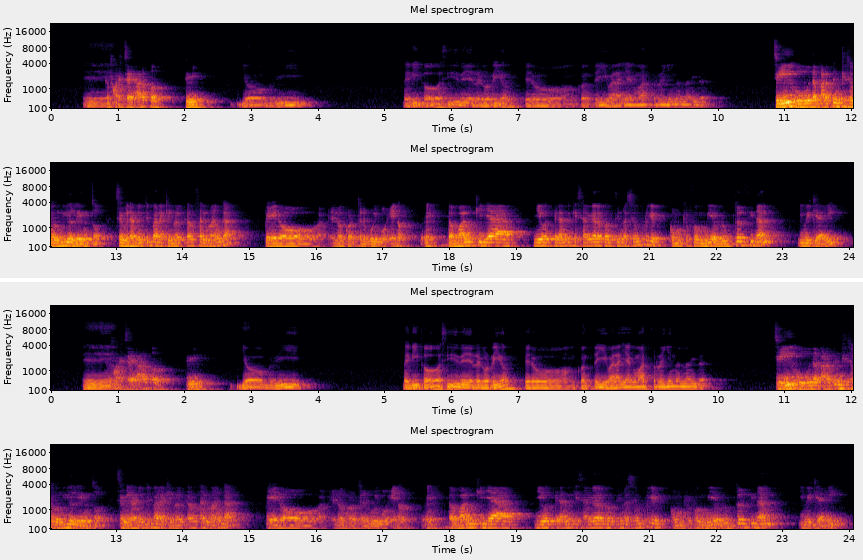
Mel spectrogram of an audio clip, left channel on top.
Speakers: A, on the right; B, on the left.
A: eh,
B: Fue ese es harto. Sí.
A: yo me vi, me vi todo así de recorrido, pero encontré que igual había como harto relleno en la mitad.
B: Sí, hubo una parte en que se volvió lento, seguramente para que no alcanza el manga, pero lo encontré muy bueno. Lo malo es que ya llevo esperando que salga la continuación porque como que fue muy abrupto el final y me quedé ahí.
